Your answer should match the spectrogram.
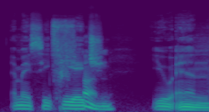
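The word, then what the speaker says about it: Macphun: M A C P H U N.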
